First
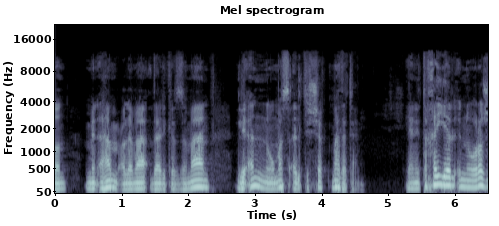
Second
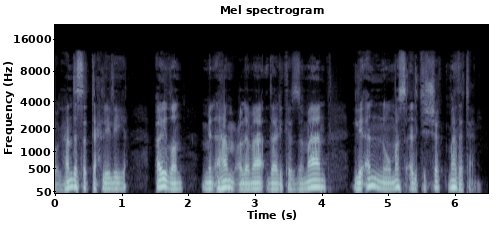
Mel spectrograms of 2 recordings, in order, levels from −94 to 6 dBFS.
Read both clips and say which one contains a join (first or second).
first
